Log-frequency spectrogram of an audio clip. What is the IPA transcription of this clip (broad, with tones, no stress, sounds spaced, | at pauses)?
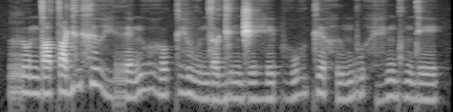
r o˨ n d e˨ tˤ u˨ ɡʲ ṳ˦ xʲ o˦ ɦ e̤˨ r ɛ˨ n o̤˦ ɦ o˨˦ k ɛ̤˦ v u˨ n z ʌ˨ ɡʲ ɯ˨ n d͡ʒ e˨ ɦ e˨ p o̤˨ w o̤˦ kʲ ʌ˦˨ h ɯ˨ m b u˦ h ɛ̤˨˦ ŋ ɡ ṳ˦ n d e˦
